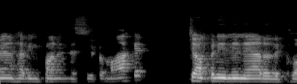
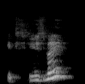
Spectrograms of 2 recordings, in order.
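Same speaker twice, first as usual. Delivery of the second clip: indignant excuse me; 3 semitones higher than usual. Retold or imitated. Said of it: "I'm like".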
